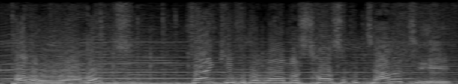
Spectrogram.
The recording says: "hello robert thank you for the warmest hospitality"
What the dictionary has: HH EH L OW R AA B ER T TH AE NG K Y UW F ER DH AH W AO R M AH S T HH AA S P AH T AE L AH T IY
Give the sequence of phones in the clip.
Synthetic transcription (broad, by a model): HH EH L OW R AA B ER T TH AE NG K Y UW F ER DH AH W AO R M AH S T HH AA S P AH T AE L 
